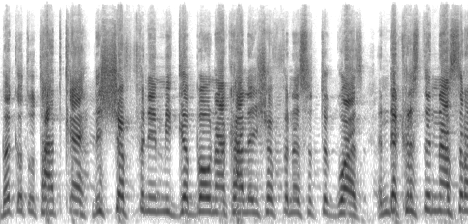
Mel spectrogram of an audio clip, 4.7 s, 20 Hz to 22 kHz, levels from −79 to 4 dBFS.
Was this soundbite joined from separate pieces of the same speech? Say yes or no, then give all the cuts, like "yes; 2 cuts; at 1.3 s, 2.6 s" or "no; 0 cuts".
yes; 2 cuts; at 0.9 s, 3.7 s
